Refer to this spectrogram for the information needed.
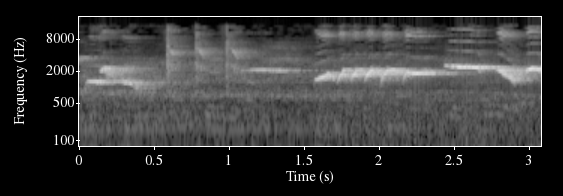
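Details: White-rumped shama in its third molt, singing long drawn-out whistled notes that slide and waver, with a few faint short chirps between them, over a low steady background hum.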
